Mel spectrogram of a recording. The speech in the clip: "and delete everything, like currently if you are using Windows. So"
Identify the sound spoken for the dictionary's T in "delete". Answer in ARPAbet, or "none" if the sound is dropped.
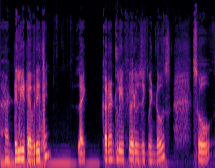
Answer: T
